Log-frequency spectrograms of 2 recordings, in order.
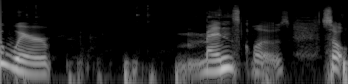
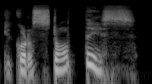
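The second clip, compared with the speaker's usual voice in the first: scolding yourself in fake Irish; clumsy Irish telling-off, rising in pitch; hammed-up Irish self-reproach; bad Irish accent; 4 semitones higher, 3 dB louder than usual. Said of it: "I talked to myself".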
